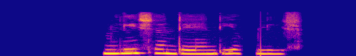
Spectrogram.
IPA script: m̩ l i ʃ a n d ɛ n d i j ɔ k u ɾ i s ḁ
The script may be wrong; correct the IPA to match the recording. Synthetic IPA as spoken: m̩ l i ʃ a n d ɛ n d i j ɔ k u l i ʃ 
